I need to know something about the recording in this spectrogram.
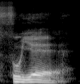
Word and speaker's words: Fourier: You need to look up the Fourier transfer or transform.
